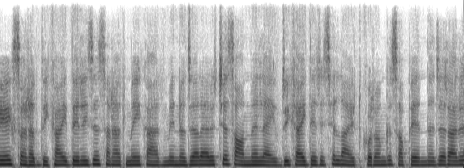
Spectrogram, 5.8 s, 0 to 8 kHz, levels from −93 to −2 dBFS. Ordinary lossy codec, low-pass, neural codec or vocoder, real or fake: none; none; codec, 16 kHz, 0.5 kbps, X-Codec, HuBERT features, trained on LibriSpeech; fake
